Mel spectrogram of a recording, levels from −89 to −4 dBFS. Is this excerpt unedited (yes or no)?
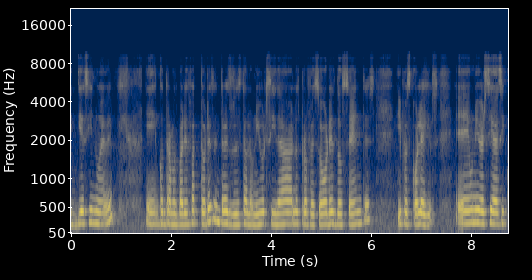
no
